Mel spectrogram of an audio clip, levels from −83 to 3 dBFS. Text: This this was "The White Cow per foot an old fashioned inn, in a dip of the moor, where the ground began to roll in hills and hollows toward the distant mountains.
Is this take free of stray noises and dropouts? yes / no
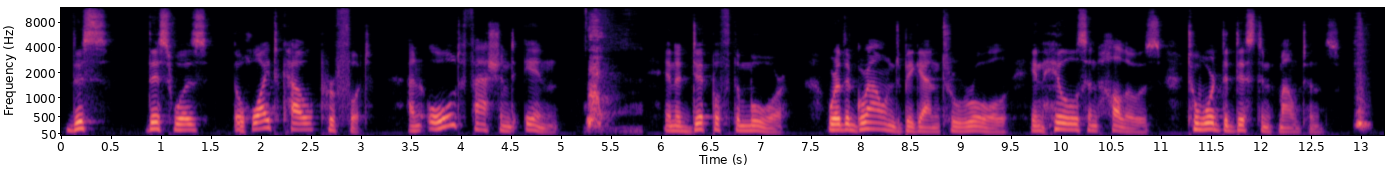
no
